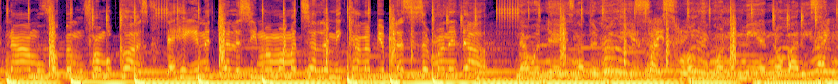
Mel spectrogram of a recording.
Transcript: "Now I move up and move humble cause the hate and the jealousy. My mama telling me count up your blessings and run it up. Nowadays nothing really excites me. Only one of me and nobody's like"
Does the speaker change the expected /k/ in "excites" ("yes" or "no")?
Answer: yes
